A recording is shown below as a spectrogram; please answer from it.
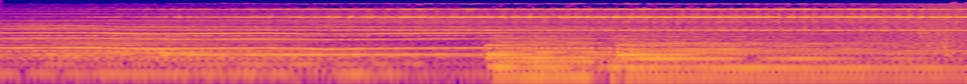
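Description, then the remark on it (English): A steady, bright ringing from an alarm clock in an apartment, waking a woman, carries on without pause, its bell-like tone holding at an even level and swelling slightly louder partway through, with no voices. “Therese is woken by her alarm in her apartment.”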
